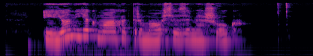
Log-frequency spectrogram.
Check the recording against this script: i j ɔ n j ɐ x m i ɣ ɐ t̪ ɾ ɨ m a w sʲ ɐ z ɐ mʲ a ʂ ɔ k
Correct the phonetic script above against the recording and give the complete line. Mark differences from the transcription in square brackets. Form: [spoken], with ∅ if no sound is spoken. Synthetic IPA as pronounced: i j ɔ n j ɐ [k] m [a] ɣ ɐ t̪ ɾ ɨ m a w sʲ ɐ z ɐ mʲ a ʂ ɔ k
